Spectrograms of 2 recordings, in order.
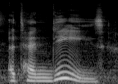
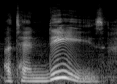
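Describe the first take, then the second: First: The stress falls on the last syllable. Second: The stress falls on the last syllable.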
